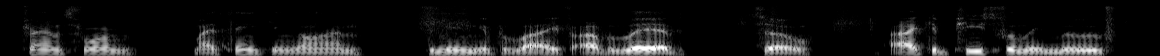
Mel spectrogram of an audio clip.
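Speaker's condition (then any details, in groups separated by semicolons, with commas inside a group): ALS; speech still preserved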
